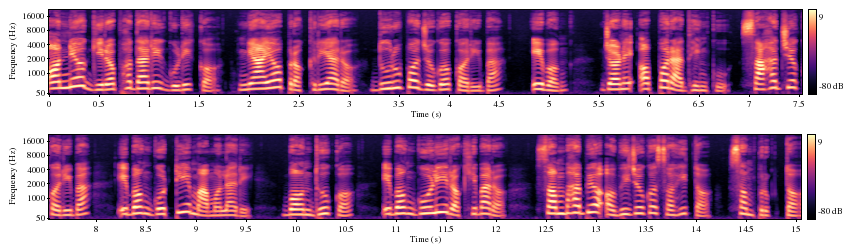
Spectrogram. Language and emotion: Odia, neutral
